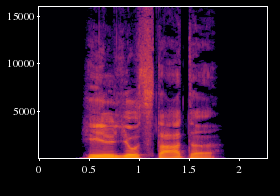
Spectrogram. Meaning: nominative/accusative/genitive plural of Heliostat
- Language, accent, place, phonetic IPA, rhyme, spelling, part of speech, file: German, Germany, Berlin, [heli̯oˈstaːtə], -aːtə, Heliostate, noun, De-Heliostate.ogg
